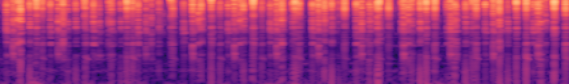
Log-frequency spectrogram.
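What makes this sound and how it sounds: A small, hollow red plastic spray bottle with a white plastic pump cap is held in the hand and tapped rapidly with long fingernails. The result is a quick, uneven run of dry, clicky taps, each with a soft hollow low thump and a bright, crisp tick that stops almost at once.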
